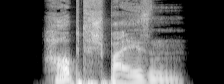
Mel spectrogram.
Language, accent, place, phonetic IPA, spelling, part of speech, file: German, Germany, Berlin, [ˈhaʊ̯ptˌʃpaɪ̯zn̩], Hauptspeisen, noun, De-Hauptspeisen.ogg
- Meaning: plural of Hauptspeise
